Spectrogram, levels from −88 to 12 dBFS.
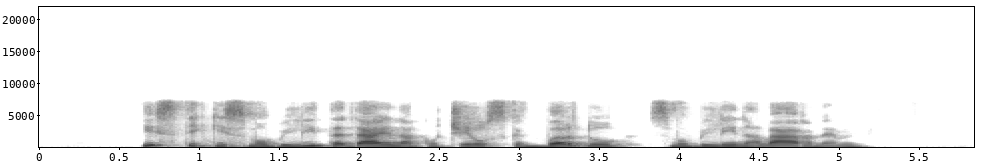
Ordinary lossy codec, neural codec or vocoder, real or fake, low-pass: none; codec, 16 kHz, 2 kbps, X-Codec, HuBERT features, trained on LibriSpeech; fake; 7.2 kHz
